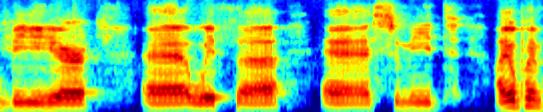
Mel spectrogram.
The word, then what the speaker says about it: Sumeet: super excited to be here uh with uh Sumit. I hope I'm pronouncing correctly. Sumit you want to quickly introduce yourself. Yeah. Uh hi Francisco. Uh my my name is Sumit.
